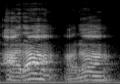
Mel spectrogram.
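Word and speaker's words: הָרַע: La palabra hará, H-A-R-A, la palabra hará significa maligno.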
